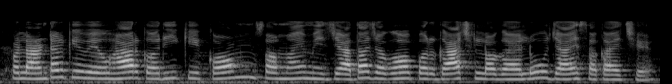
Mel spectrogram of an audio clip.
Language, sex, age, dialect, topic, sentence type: Maithili, female, 60-100, Angika, agriculture, statement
